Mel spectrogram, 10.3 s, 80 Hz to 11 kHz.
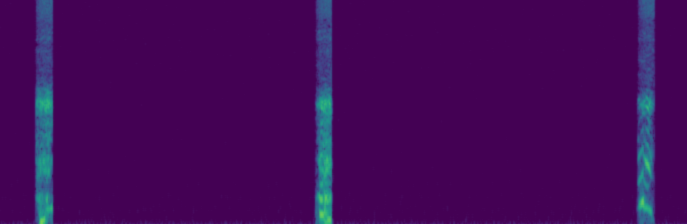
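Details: Loud nighttime snoring: three short, harsh, rasping snores about 4–5 seconds apart, roughly 14 per minute, with silence between.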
